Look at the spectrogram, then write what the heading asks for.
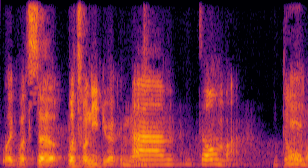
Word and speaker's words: dolma: Doma is Dolma, but Dolma. some people say Toma, Tolma.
